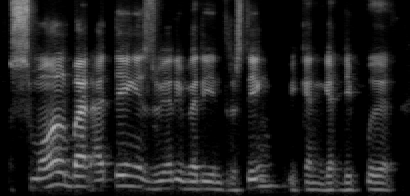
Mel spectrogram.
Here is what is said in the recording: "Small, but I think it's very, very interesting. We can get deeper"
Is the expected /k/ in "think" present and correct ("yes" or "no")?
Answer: no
